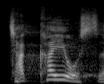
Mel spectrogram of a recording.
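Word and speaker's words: Ζακχαῖος: 뜯어보도록 하겠습니다 이름은 오 원래 원문은이 발음입니다 헬라 보죠 카이오스 한번 따라 읽어볼까요 카이오스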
